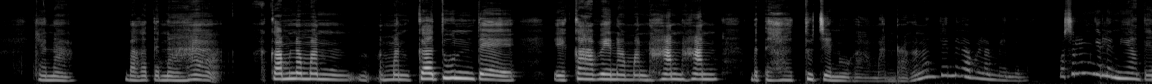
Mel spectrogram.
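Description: Nothing in the speech here points to a technical fault anywhere along its length.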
